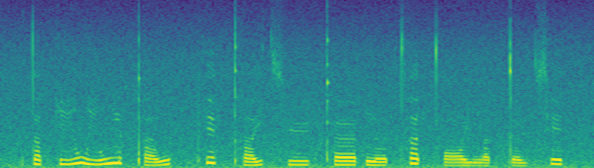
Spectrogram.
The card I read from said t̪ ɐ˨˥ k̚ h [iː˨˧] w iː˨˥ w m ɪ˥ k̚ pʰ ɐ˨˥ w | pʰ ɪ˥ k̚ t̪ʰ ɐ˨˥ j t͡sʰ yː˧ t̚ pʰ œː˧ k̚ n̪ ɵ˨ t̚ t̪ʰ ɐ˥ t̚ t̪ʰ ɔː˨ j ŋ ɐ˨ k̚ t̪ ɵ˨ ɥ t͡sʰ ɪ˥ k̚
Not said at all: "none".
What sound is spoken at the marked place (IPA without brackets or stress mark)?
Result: iː˨˥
